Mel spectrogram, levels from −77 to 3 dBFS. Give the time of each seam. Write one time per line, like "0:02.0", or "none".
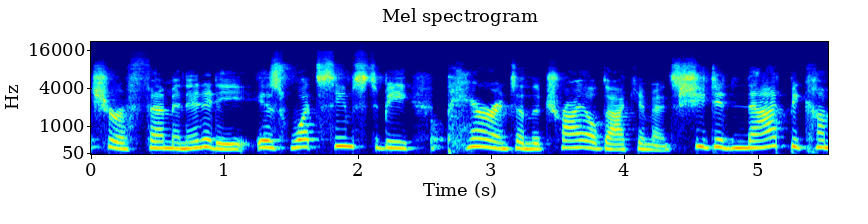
0:02.5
